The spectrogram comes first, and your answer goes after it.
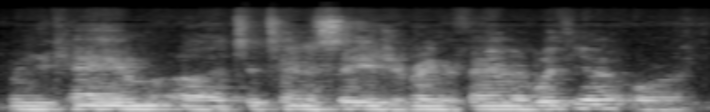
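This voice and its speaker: Male lawyer, measured questioning, mellow tone, distant roomy courtroom sound. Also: mid-range voice, flat delivery, a little hiss or hum. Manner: slow, deliberate questioning. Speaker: prosecutor. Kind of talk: courtroom direct examination. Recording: roomy courtroom audio from far off.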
